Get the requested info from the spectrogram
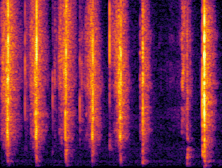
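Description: A deck of tarot cards being shuffled by hand, with short, regular slaps of the cards about three to four times a second. The slaps pause briefly and end with a louder tap.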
